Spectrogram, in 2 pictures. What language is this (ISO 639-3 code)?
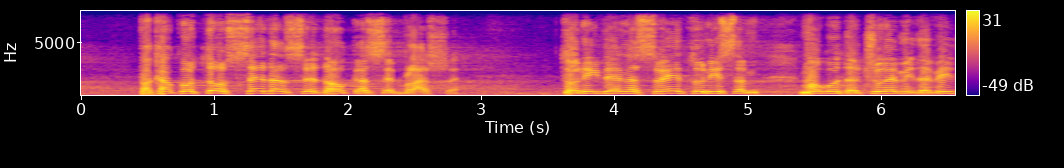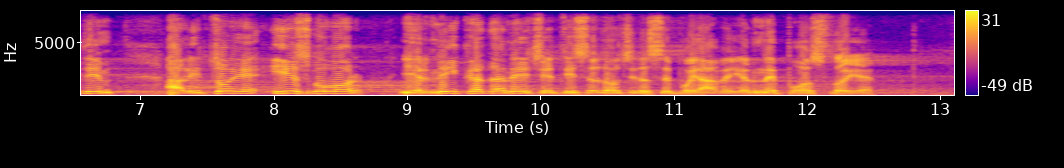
srp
